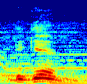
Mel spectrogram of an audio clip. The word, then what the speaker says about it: begin: two syllables begin here how I say that begin tada begin you know that second syllable is stressed that is an I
